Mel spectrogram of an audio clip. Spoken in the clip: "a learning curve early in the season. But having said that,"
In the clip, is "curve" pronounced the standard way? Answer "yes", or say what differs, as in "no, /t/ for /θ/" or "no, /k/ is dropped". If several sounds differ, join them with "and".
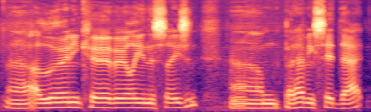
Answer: yes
